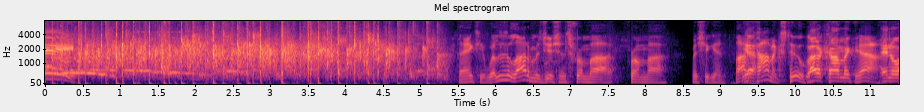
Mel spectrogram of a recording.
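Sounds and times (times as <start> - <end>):
audience applause welcoming a comedian onstage: 0.0 - 5.4
speech: 5.5 - 11.3.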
